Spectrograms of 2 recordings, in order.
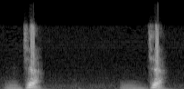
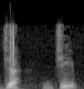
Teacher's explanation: You can feel the sound d before j. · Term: Affricates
